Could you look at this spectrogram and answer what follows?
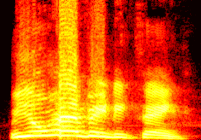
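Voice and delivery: real outburst. Real, not acted. Venting to viewers about having no food, a loud despairing outburst. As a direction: burst out loud and high, real frustration.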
